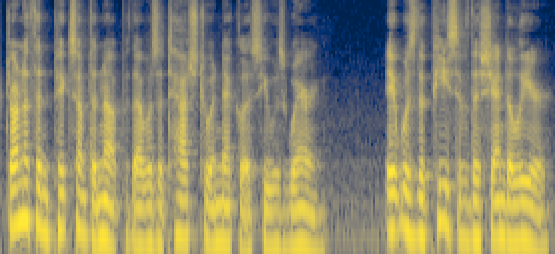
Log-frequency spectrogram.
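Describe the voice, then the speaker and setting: A man's voice: medium pitch, fairly quick. A man reading his own story as scripted audiobook narration.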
